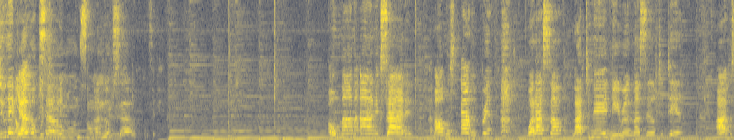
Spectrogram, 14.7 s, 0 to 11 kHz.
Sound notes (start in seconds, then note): 3.7 gentle music; 9.9 gasps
